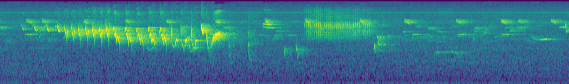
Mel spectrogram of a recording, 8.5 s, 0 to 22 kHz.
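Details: Birds singing in a forest on 7 May 2020: a fast run of bright, high trilled notes repeated over about two seconds, then scattered short chirps and whistles from other birds.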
